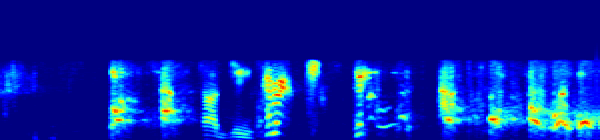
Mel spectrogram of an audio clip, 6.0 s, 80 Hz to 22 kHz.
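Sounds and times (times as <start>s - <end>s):
strained dog barks: 1.1s - 2.1s, 3.6s - 5.9s
dogs fighting: 1.2s - 2.0s, 3.7s - 5.9s
speech: 2.1s - 3.0s.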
